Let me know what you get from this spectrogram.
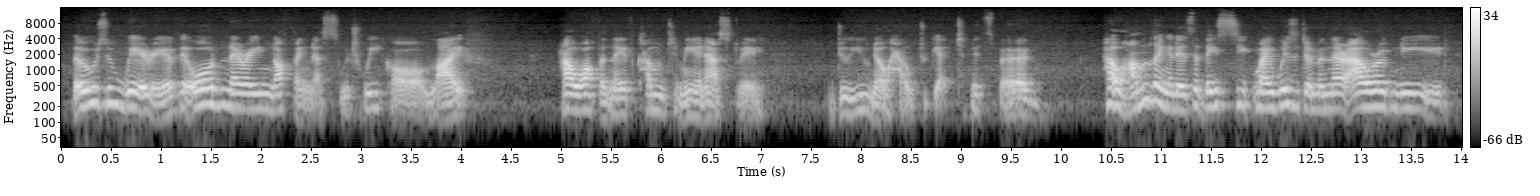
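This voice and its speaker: A woman playing a pompous, mystical psychic in a comic radio play, delivering theatrical, portentous pronouncements. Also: on the low side. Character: grandiose mystical female psychic, solemn and pompous. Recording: dull, lo-fi sound.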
